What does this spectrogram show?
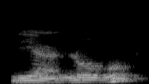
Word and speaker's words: diálogo: ejemplo tengo el término diálogo tengo de repente diálogo y tengo también diálogo saben qué sucede son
